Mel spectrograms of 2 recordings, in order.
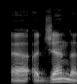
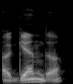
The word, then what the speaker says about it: agenda: And some might pronounce these words with a G sound, but it's oxygen, hydrogen, digital, not digital, agenda, not agenda, right?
